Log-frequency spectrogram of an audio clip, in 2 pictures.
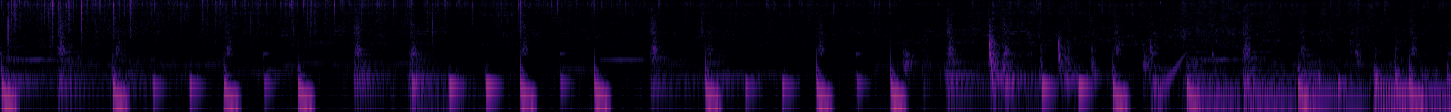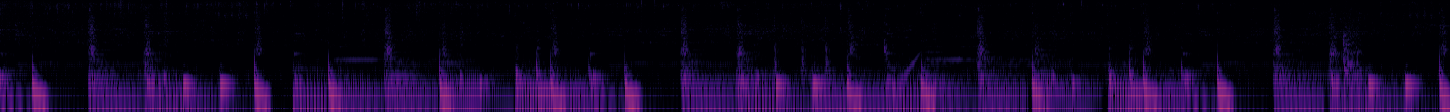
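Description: Çiğ börek, a thin dough pastry filled with raw minced meat, shallow-frying in oil in a nonstick pan: steady sizzling with frequent crackling pops. In the second half a wooden spatula presses on the pastry and moves it in the pan.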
